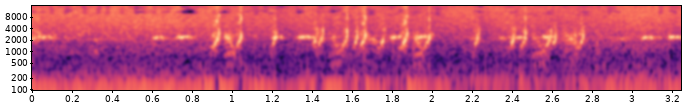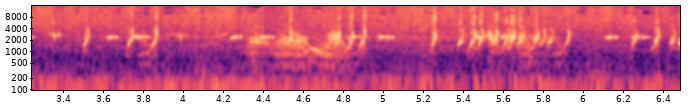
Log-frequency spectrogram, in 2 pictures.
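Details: Common quail calling: short, clear, high notes repeated in quick pairs and triplets through the clip, over dense clicking and scratching noises and a low steady hum.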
